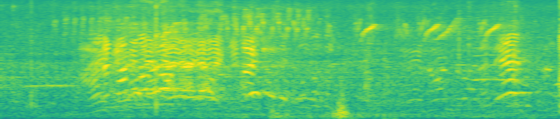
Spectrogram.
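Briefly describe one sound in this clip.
Men shout loudly outdoors in an appeal.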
